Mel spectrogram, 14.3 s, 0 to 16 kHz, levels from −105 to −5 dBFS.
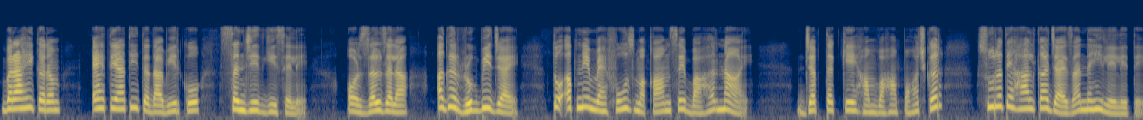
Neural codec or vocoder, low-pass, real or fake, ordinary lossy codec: none; 7.2 kHz; real; none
